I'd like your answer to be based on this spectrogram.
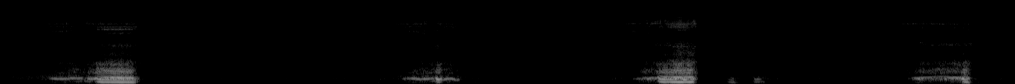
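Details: Regular rumbling snores with a breathy hiss, about one every three seconds (roughly 20 a minute), with quiet pauses between them: snoring in a sleeping pet.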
